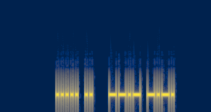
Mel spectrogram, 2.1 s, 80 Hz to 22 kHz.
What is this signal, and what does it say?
Morse code, heard as a keyed tone, about 50 wpm, 700 Hz. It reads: 5I QC
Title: Winter Field Day Exchanges Encore 50wpm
